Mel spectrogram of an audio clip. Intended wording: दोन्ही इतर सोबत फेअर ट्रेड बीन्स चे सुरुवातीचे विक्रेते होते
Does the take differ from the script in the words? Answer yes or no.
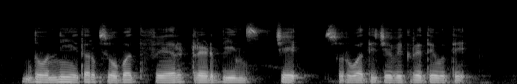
no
